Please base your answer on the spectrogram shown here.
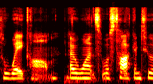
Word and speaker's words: Wacom: It is, fun fact, pronounced Wacom.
